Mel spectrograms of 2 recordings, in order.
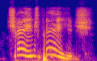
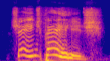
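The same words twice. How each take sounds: The two takes are said the same way.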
